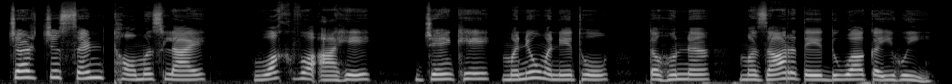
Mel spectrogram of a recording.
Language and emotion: Sindhi, neutral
